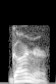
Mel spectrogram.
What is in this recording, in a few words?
"garner", English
